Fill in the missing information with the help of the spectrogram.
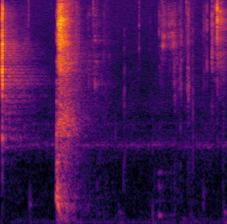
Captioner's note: participant sneezes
